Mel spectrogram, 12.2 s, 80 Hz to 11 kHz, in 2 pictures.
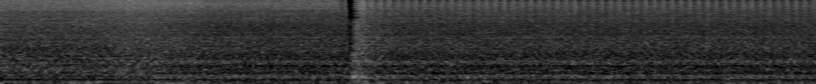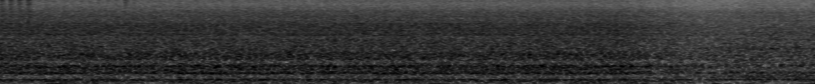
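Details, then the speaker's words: Suburban NT-20SE propane RV furnace in a tiny house, first test on temporary 12 V power, just lit with a big flame and starting to put out heat. Steady, fairly loud blower roar with a low hum and one click. Normal operation. "I mean, I see a big flame in there, but it's starting to pump out heat now."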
